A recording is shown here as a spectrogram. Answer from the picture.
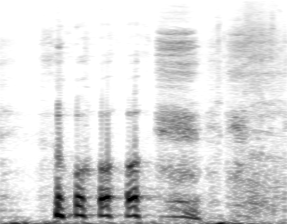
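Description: A man chuckling in a few short bursts, then a breathy hiss.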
